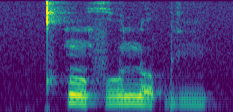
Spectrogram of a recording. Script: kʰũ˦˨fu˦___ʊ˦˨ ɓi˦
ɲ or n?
n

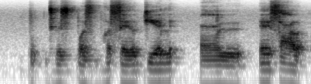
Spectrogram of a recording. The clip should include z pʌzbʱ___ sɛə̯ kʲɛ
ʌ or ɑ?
ʌ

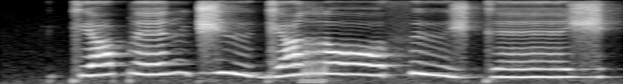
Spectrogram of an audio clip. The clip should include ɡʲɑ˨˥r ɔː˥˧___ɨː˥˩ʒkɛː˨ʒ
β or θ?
θ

